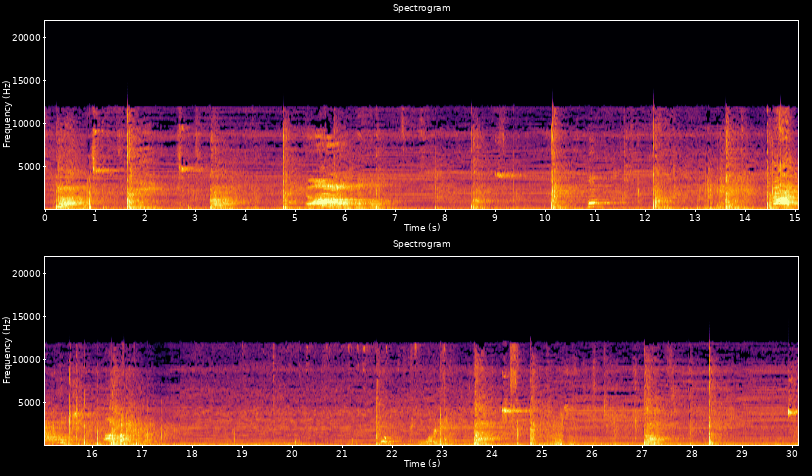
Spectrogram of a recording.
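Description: Tennis rally on an indoor court: rackets striking the ball and the ball bouncing, a run of sharp pops about a second apart, over a steady low hum.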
